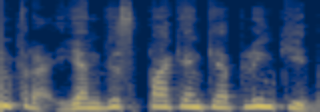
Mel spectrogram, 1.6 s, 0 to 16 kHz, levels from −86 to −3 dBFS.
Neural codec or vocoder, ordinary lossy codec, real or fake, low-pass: vocoder, 44.1 kHz, 128 mel bands every 512 samples, BigVGAN v2; Opus, 16 kbps; fake; 14.4 kHz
